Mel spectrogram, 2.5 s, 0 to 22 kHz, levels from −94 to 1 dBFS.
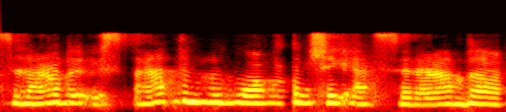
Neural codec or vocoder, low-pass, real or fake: codec, 16 kHz, 1 kbps, FreqCodec, smaller model; 7.2 kHz; fake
